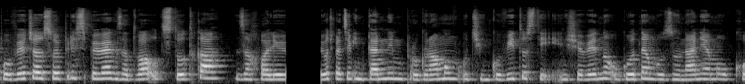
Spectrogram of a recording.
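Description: At 2.86 s the speech just drops out for about 355 ms, back at 3.21 s. That's a playback stall: the player most likely ran dry of buffered data or had its thread held up, so the output sat silent until it recovered.

Right after, from 3.21 to 3.55 s, you get time-compressed catch-up. The player trims its backlog by slicing out short chunks and cross-fading the rest, so the speech runs at double speed with normal pitch, settling just before "internim programom".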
